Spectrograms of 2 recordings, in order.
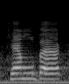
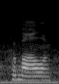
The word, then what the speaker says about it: Kamala: going to make the four years and the camelbak forget it the camelback who's that kamala oh wow that both mispronounced the name and uh xenophobic yeah absolutely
